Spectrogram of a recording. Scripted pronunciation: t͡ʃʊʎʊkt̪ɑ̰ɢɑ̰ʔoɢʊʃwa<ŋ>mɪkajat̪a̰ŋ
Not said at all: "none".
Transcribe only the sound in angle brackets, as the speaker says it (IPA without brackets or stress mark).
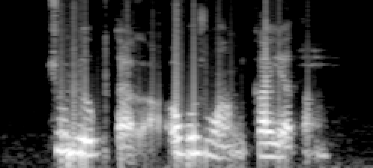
ŋ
